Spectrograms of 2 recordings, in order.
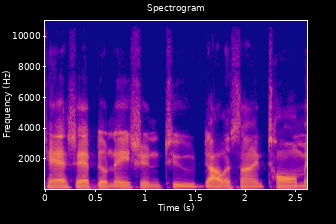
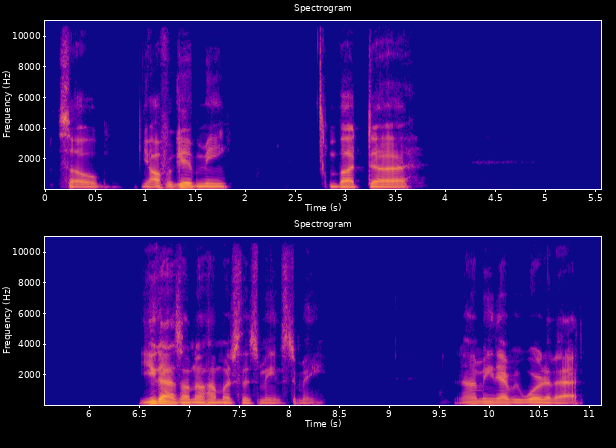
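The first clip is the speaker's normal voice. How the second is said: choking up, fighting back tears; 4 semitones lower than usual. Speaker thanks listeners for their well wishes, choking up. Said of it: "I'm gonna I'm I'm gonna cry".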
